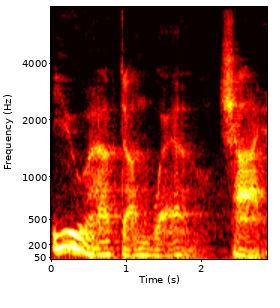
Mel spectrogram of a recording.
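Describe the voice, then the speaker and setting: This put-on character voice comes through with a clear echo and clear background noise. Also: man. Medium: game stream. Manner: slow, grave, archaic.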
